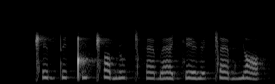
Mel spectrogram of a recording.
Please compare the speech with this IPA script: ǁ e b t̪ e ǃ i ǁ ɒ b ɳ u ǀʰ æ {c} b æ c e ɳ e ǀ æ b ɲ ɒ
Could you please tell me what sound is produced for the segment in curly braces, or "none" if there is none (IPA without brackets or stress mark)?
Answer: none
